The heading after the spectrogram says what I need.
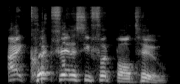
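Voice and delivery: hammed-up furious quitting; mock-furious fan storming off; angry reading. Shown as a demonstration. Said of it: "read it from an angry point of view".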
